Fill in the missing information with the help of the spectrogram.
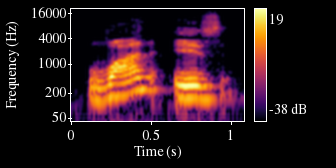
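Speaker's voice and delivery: normal talking voice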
